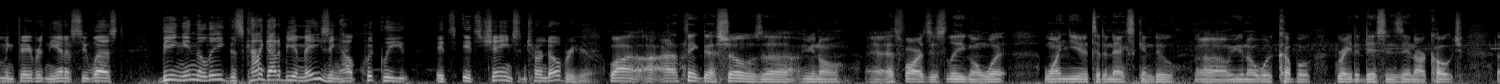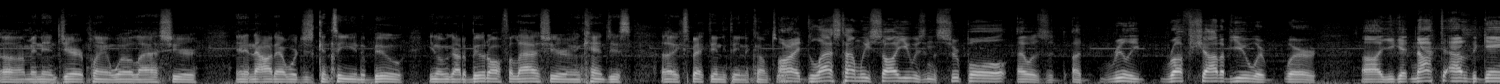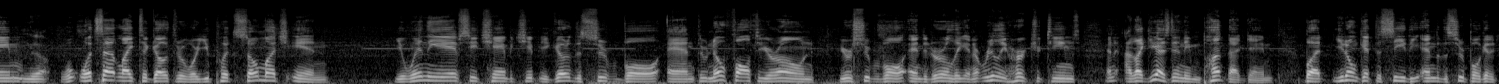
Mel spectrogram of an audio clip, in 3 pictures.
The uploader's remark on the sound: LIVE from Los Angeles Rams training camp!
